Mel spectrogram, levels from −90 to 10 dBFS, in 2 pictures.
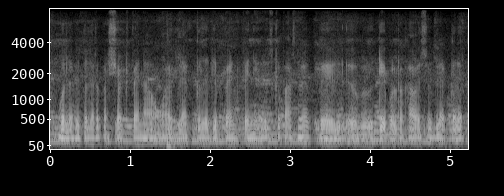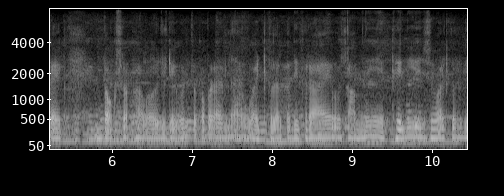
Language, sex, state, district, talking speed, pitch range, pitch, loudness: Maithili, male, Bihar, Araria, 285 wpm, 80-85 Hz, 80 Hz, -24 LUFS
